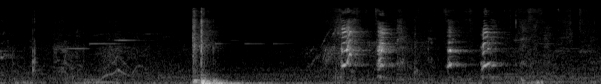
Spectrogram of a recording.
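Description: A dog barking four short, sharp times in quick succession, excited at the prospect of a walk. A single thump sounds about two seconds in, just before the barks.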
